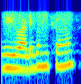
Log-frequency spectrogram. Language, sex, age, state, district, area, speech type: Urdu, female, 30-45, Telangana, Hyderabad, urban, conversation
